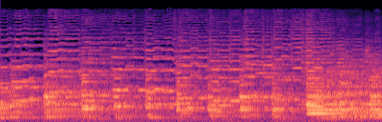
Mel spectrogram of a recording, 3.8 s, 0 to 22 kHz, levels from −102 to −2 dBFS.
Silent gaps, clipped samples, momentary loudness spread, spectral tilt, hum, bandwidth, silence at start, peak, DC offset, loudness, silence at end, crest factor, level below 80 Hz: none; under 0.1%; 7 LU; -5 dB/octave; none; 16.5 kHz; 0 s; -4 dBFS; under 0.1%; -23 LUFS; 0 s; 18 dB; -56 dBFS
